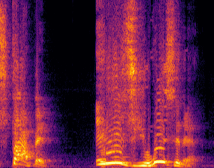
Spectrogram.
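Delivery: high, loud, thrilled, starstruck disbelieving gush. Recounting how a woman in a shop recognized him and reacted; doing her voice, imitating a starstruck fan. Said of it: "completely starstruck".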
